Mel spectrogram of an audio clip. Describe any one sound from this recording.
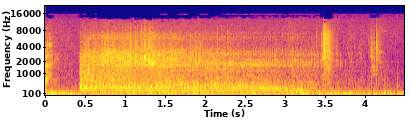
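A motorcycle engine runs and slows down as the motorcycle comes to a stop.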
